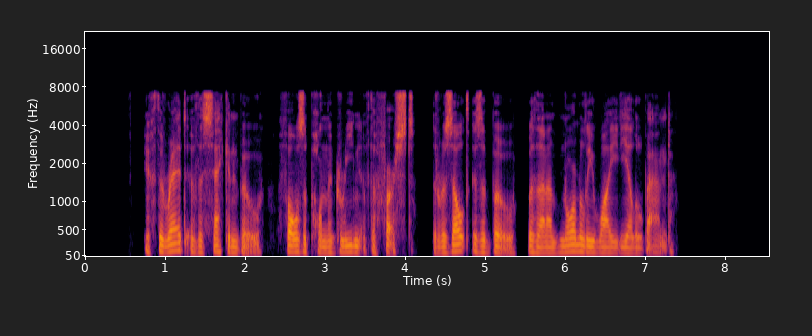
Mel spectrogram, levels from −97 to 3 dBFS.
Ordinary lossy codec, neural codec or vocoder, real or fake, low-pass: none; codec, 16 kHz, 16 kbps, FunCodec, trained on Chinese and English, 50 frames a second; fake; 7.2 kHz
